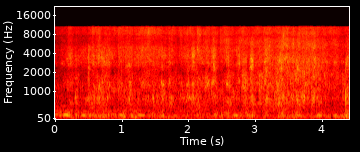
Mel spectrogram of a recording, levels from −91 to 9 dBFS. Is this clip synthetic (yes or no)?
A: yes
